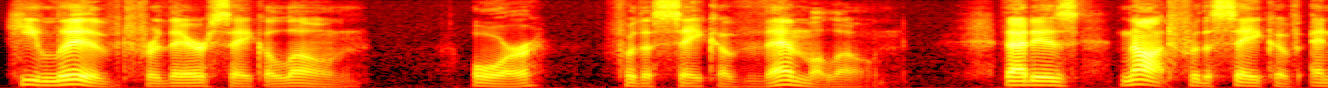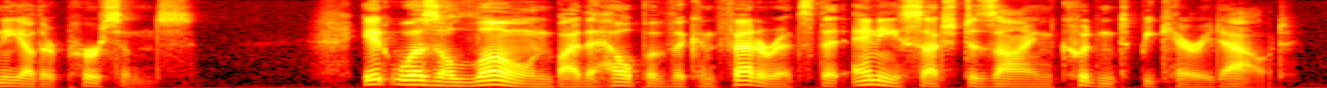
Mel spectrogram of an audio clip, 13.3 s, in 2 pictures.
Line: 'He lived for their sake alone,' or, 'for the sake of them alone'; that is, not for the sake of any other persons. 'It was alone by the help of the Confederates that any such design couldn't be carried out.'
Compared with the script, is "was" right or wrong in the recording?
right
